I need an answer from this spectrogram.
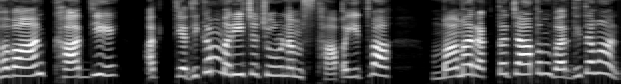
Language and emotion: Sanskrit, angry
